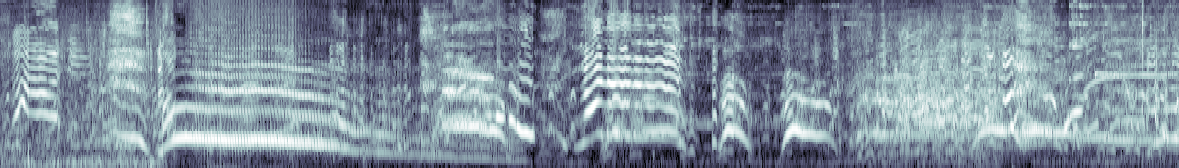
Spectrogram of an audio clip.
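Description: A voice shrieks and squeals in a high, gliding pitch up close.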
